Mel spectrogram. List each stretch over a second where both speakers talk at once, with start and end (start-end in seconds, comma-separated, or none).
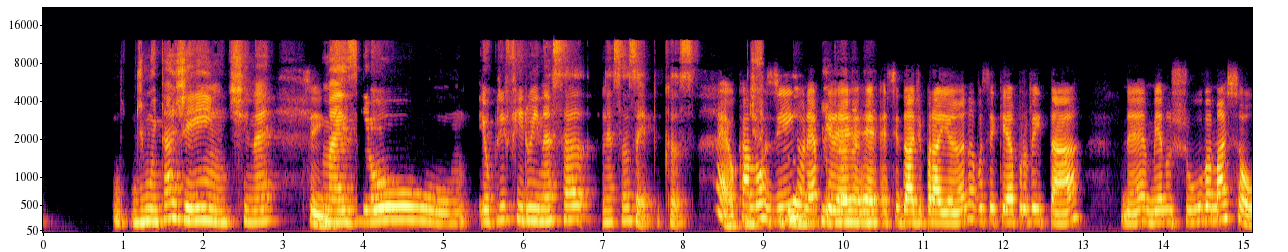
8.7-10.6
